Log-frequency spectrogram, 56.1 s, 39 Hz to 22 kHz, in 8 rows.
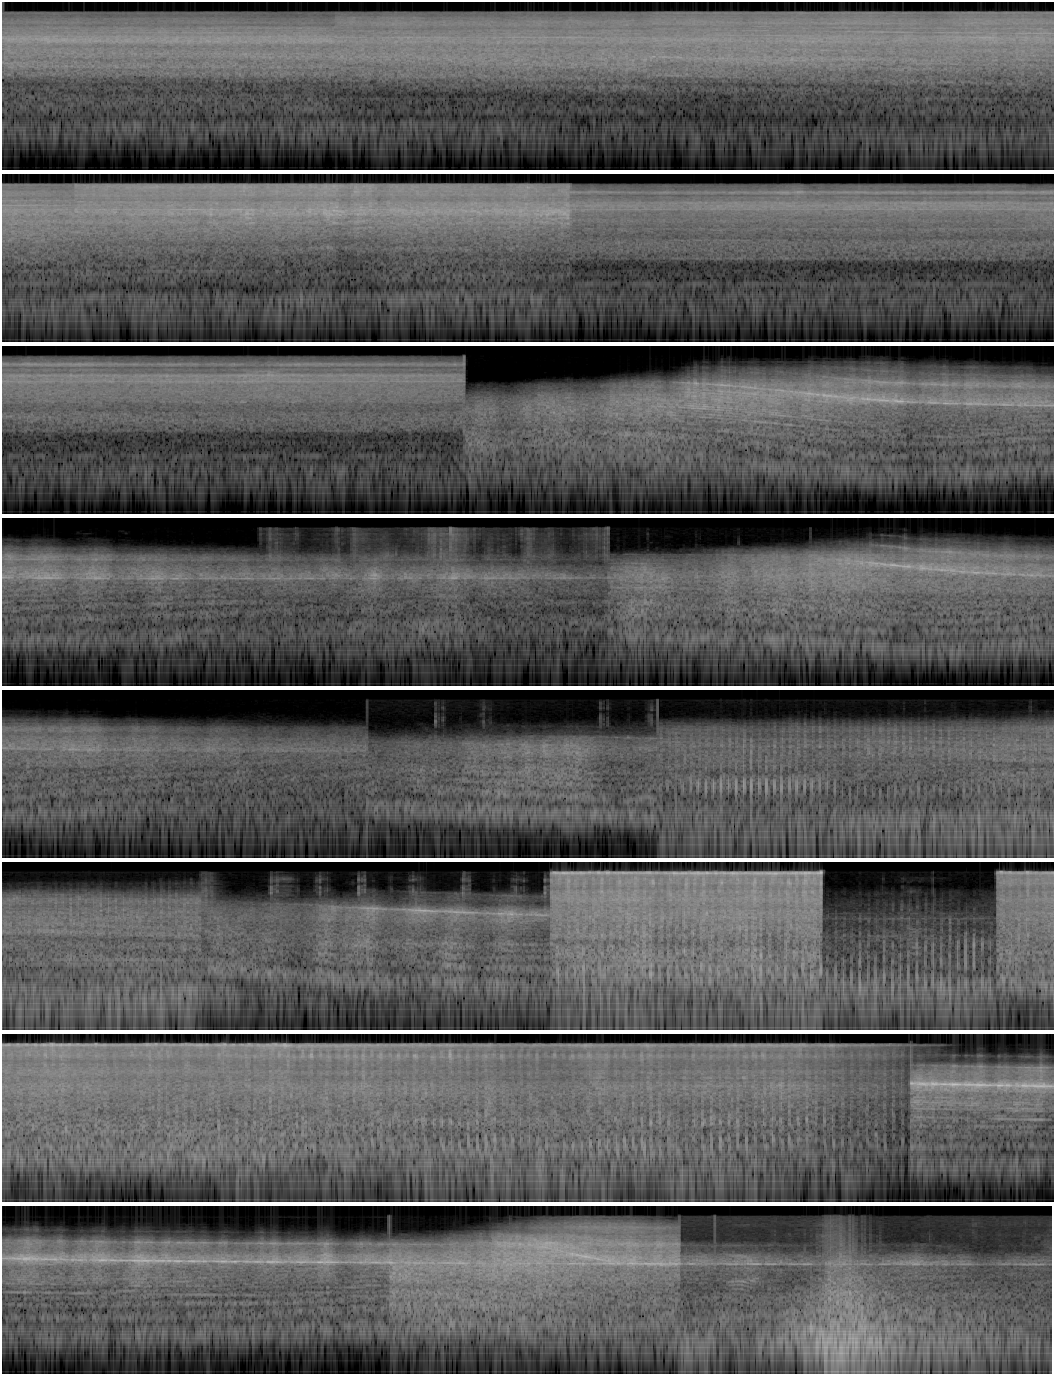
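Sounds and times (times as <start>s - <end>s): jet engines whining: 0.0s - 56.0s.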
